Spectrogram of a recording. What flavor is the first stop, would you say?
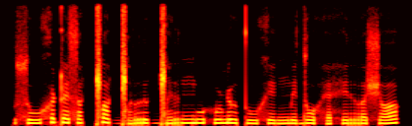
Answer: plain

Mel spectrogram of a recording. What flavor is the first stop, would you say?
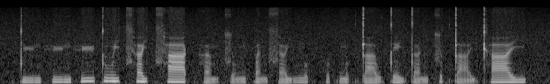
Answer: plain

